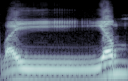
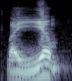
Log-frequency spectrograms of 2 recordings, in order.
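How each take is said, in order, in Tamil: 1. 'ai' உயிர் நீளமாகவும் முழுமையாகவும் ஒலிக்கப்படுகிறது. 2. 'ai' உயிர் குறுக்கி, சிறிதாக ஒலிக்கப்படுகிறது. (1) "வையம் அப்படின்னு சொல்றதில்ல" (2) "குறைந்து ஒலிக்குது"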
